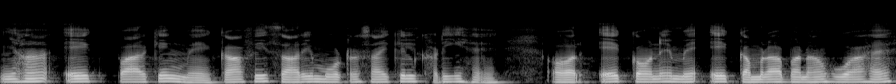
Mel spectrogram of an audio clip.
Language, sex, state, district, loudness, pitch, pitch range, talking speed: Hindi, male, Chhattisgarh, Korba, -18 LUFS, 120 Hz, 115-130 Hz, 120 wpm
